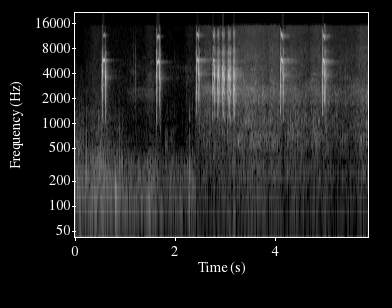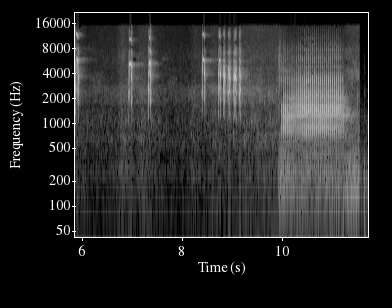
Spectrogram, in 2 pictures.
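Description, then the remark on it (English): Sharp, high hairy woodpecker peek calls ring out one at a time at irregular intervals, mixed with a few quick rattling runs of notes, ending in a harsh, buzzy burst. No one speaks. “The most common call of the hairy woodpecker is instead of the pick, pick, pick of the downy, it's more like a peek.”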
